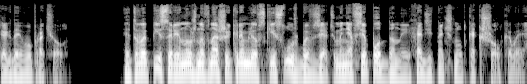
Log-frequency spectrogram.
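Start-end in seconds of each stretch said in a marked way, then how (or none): none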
